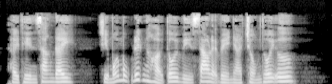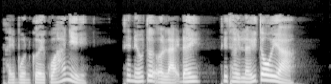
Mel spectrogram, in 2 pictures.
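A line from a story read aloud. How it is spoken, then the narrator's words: Sneering sarcasm. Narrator (Vietnamese): nhếch mép mỉa mai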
